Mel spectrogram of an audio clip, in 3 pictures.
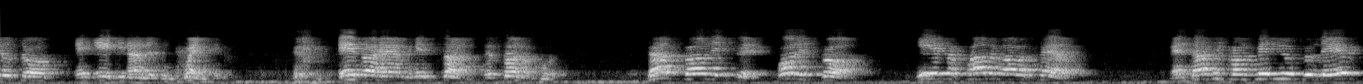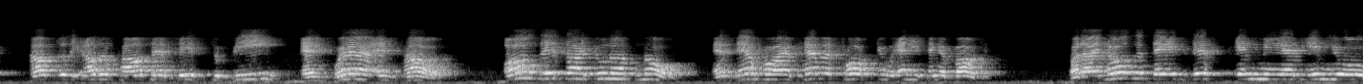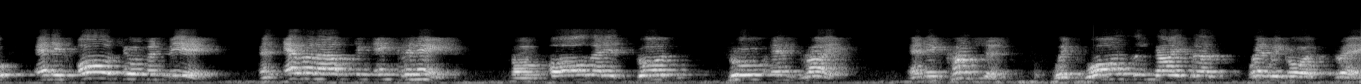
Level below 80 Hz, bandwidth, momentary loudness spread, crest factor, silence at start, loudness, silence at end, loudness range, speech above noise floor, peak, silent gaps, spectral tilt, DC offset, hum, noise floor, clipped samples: -44 dBFS; 5.4 kHz; 10 LU; 14 dB; 0 s; -14 LUFS; 0 s; 3 LU; 30 dB; 0 dBFS; none; -7.5 dB/octave; under 0.1%; none; -43 dBFS; under 0.1%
